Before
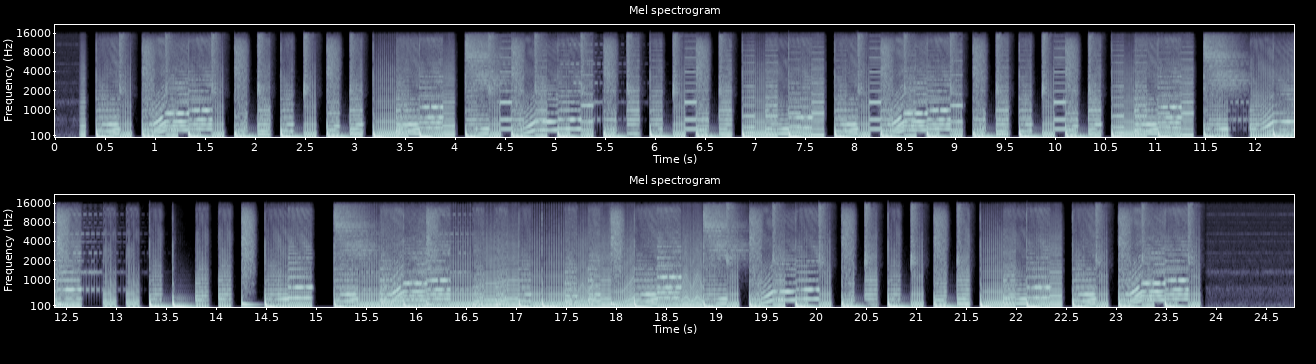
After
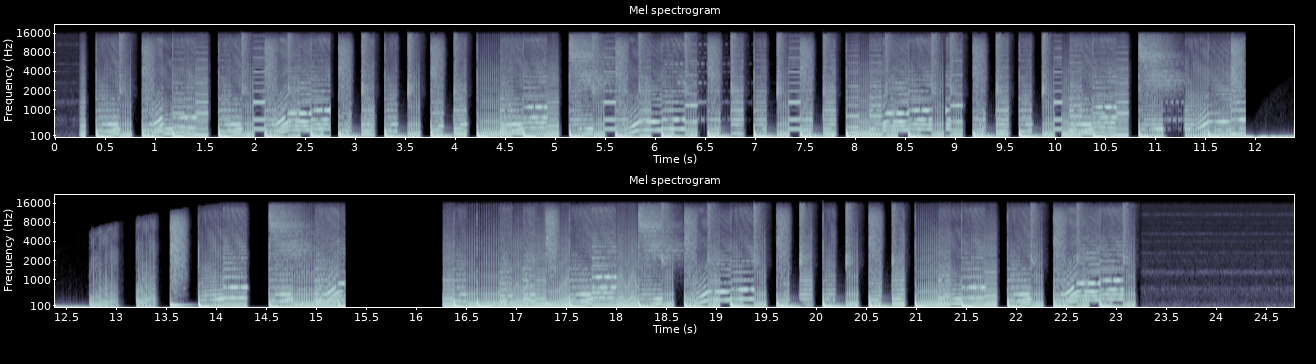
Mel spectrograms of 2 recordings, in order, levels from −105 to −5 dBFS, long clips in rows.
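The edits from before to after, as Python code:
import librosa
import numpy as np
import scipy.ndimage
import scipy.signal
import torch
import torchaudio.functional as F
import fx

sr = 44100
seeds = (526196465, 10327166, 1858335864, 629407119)

y = fx.edit(x, sr, fx.swap(start_s=1.08, length_s=0.63, other_s=7.24, other_length_s=1.67),
    fx.cut(start_s=10.07, length_s=0.65),
    fx.tape_start(start_s=12.55, length_s=2.17),
    fx.silence(start_s=15.94, length_s=0.98), tone=tone)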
